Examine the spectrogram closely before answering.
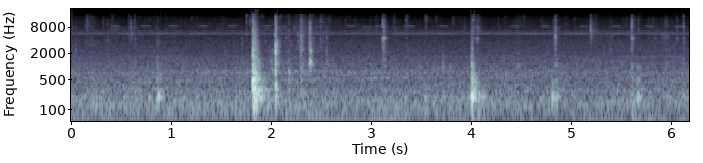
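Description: Clicks and clacks of a plastic RV city water inlet being twisted by hand onto a brass nipple held with locking pliers. There is a quick cluster of knocks about two seconds in and a single sharp one at about four seconds.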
